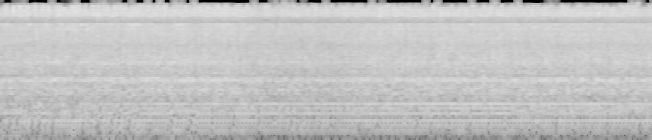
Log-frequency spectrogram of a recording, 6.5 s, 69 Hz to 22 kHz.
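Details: 1980 MTD SnowFlite 5-20 snowblower on a new carburetor, main mixture screw opened one turn from almost fully closed: small engine holds a steady, even idle with a constant buzz and no hunting or misfires; running properly.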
